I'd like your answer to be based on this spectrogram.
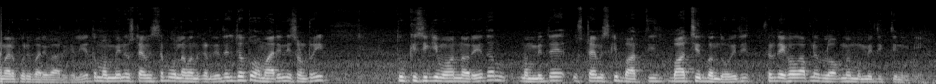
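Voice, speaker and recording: Mellow-voiced man, slightly high. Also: slight background noise. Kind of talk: casual personal explanation to camera.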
